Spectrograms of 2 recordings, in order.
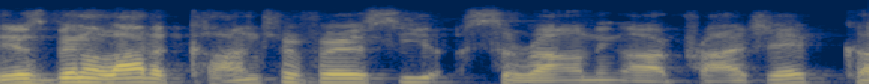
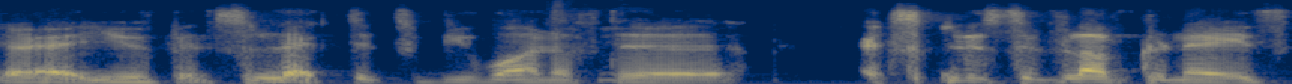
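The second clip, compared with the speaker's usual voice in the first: eerie, creepy, low, hushed voice; 6 semitones lower, 6 dB quieter than usual. Explaining what callers hear when they ring the number, speaker imitates it: creepy voice. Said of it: "like a creepy kind of voice".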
